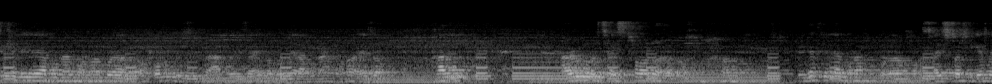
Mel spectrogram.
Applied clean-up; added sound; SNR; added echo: none; Piano; 5 dB; reverberation time 0.9 s.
